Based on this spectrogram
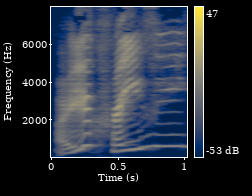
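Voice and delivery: very high-pitched disbelieving question; incredulous. A narrator's reading. Friend hears of the fight plan, incredulous. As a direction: voice leaps up in disbelief.

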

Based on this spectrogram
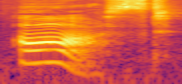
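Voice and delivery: ost said loudly with an open "ah" vowel, like "ahst"; sounding out ost. Shown as a demonstration. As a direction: punch ost for first graders. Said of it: "like lost and cost".

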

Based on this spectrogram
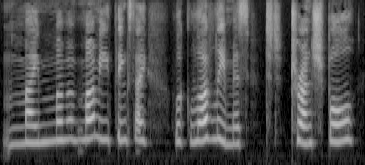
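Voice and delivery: put-on high, stammering child voice; frightened stutter. A narrator's reading. Terrified pupil defends her looks to the headmistress, stuttering. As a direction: stammer it, shaking with fear. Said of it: "Amanda stuttered".

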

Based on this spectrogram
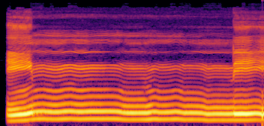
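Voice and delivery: ইন্নী with the nn held and the ni drawn long; long ghunnah. Shown as a demonstration. Teacher showing the held nn and long ni. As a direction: stretch ইন্নী very slowly. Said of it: "ইন বলে গুন্নাহ করতে হবে".

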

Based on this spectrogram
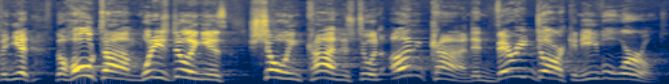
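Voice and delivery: loud, high, impassioned preaching; fervent climax of a sermon; preaching at full force. Acted. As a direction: thunder it out from the pulpit.

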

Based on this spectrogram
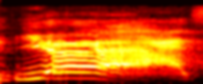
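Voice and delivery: long, shouted cheer; elated yes. Real, not acted. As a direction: cheer it out and hold the word. Elated about pumpkin icing scent.

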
